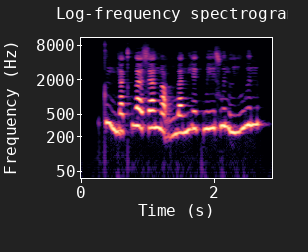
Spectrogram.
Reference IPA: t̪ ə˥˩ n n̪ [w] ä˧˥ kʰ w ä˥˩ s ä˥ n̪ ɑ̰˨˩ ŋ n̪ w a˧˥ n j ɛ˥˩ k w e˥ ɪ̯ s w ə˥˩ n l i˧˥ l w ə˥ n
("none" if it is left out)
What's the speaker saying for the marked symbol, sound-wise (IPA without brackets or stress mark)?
j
